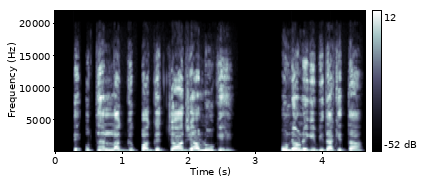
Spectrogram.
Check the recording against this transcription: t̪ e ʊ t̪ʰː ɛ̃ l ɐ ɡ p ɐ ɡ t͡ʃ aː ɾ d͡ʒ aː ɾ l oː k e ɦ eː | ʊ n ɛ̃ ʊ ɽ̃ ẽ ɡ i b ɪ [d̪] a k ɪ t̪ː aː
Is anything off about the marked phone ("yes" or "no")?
no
